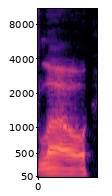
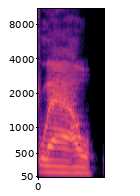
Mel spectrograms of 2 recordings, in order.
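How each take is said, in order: First: The name rhymes with the word go. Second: The name rhymes with the word now. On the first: "pronounced it Lowe" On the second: "Brandon rhymes with now"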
